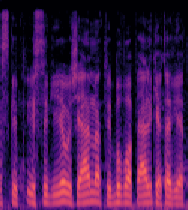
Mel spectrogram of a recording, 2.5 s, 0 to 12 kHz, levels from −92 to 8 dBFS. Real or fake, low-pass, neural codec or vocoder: real; 9.9 kHz; none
